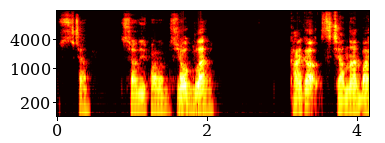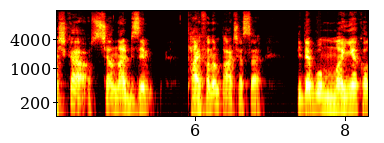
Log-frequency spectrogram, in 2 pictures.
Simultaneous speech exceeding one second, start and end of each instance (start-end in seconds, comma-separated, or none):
none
